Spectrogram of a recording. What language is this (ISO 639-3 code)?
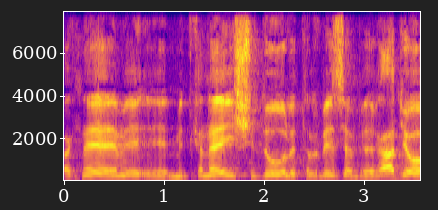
heb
